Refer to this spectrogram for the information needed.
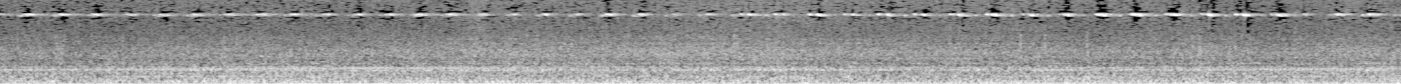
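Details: High, thin squeak pulsing with wheel rotation over road rumble that stops when braking, typical of brake pad wear indicator on the rotor; replacing the brake pads fixed it.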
